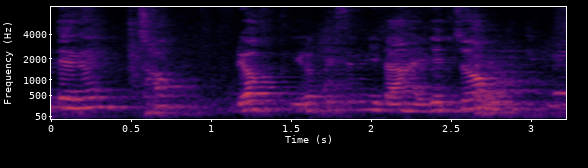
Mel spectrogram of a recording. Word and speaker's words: 척력: 근데 발음할 때는 청력 이렇게 상관없어요. 네. 우리가 듣는 힘 청력이잖아. 그렇죠? 그거랑 발음은 똑같아도 되는데 쓸 때는 척력 이렇게 씁니다.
